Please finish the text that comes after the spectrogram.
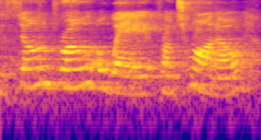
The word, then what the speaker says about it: Toronto: stone thrown away from Toronto we do not pronounce the second T in Toronto is just a toron no like so many people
